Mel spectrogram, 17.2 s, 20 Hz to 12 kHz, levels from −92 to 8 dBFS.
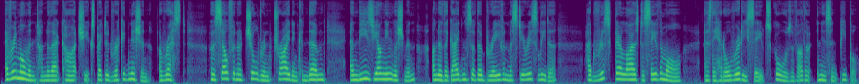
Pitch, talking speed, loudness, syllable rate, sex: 195 Hz, 165 wpm, -19 LUFS, 5.6 syllables/s, female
